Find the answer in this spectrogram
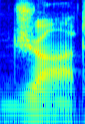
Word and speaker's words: JWT: so I was working with JWT the other day that sometimes pronounced jot if you hear me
